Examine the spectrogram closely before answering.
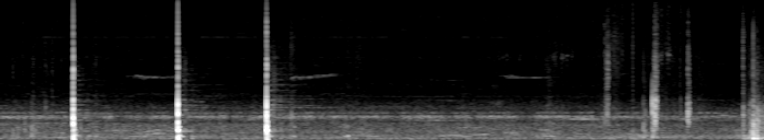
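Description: A Spalding basketball bounced hard on a court three times in the first two seconds, sharp single hits, followed by a few lighter taps near the end over a faint steady background hiss.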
